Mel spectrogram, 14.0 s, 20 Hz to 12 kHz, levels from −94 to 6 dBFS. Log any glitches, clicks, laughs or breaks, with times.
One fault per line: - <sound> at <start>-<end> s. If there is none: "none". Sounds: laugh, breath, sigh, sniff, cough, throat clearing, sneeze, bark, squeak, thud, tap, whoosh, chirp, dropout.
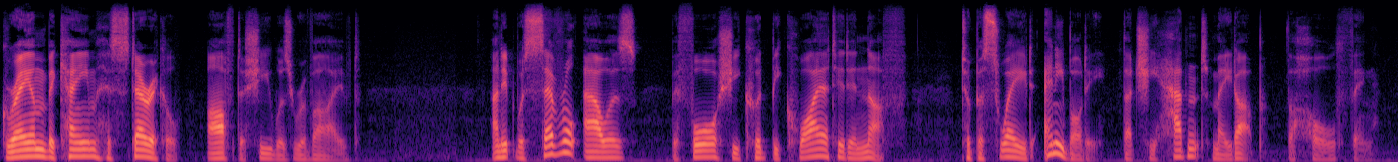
none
